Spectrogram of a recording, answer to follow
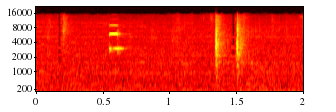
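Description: A single short, high electronic beep from the checkout register about half a second in, then two sharp clicks in quick succession. A steady low hum runs underneath.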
